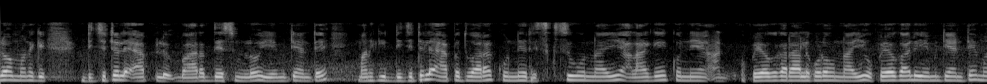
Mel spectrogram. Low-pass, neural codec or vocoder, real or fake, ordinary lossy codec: 7.2 kHz; none; real; MP3, 32 kbps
